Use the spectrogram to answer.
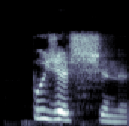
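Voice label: "пызьӧссьыны", Komi, female; kpv audio dict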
